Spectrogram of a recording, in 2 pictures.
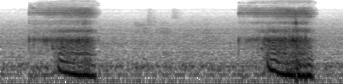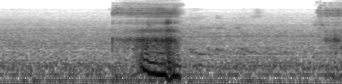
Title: Y'all a bore you make me snore 😴😴😴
